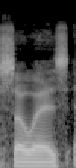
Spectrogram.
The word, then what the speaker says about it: psoas: It's spelled P-S-O-A-S, psoas. – Not like Suez Canal.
